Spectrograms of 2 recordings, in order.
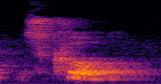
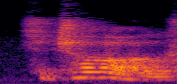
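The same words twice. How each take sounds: First: School said the English way, one syllable; English pronunciation. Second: Secol read letter by letter, Indonesian style, a bit louder; Indonesian misreading. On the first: Teacher modelling the correct English school. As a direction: say school like a native speaker. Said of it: "dalam bahasa Inggris ... kita bacanya". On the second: Teacher mimicking how Indonesians read school. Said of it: "Kalau orang Indonesia kan membacanya ini". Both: Shown as a demonstration.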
